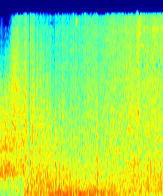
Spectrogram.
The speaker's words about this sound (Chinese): 正在直播过程中，正在感谢大家的捐款和资助的时候呢，突然这个呃炸弹掉了下来啊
